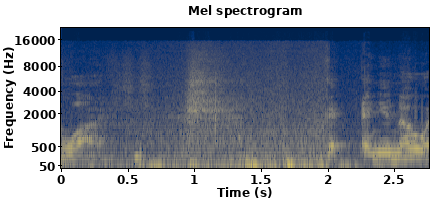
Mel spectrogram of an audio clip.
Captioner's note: chuckling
